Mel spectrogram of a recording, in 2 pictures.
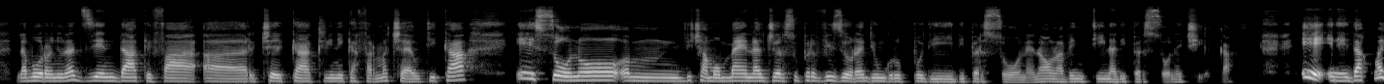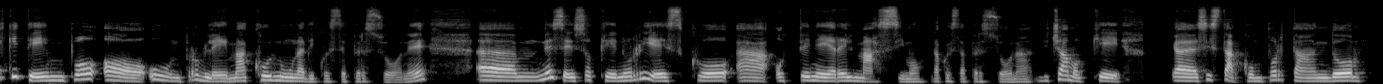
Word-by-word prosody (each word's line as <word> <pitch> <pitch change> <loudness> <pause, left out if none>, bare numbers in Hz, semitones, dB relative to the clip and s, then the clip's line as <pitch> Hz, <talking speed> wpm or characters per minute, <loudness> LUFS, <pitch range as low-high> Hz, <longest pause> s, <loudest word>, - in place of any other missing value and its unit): lavoro 165 +1 +2
in 160 - 0
un'azienda 170 -2 +1
che 155 -2 -6
fa, 145 -2 -1
uhm, 135 -2 -2
ricerca 145 +1 -2
clinica 150 0 -6
farmaceutica 160 +6 -1 0.5
e 270 -2 0
sono, 195 -5 +4
ehm, 160 -3 -1
diciamo 160 -1 -2
manager 165 0 +1
supervisore 165 -2 -2
di 155 - -8
un 155 - 0
gruppo 145 0 -5
di 125 -1 -6
di 130 +2 -11
persone 115 -5 -7
no, 130 +4 -5
1 130 -1 -5
ventina 130 0 -6
di 125 +1 -8
persone 120 0 -8
circa. 470 - -10 0.6
E - - +8
e 170 -1 0
da 195 +4 +4
qualche 355 - 0
tempo, 185 - +3
ho 190 - +3
un 180 -9 -1
problema 155 -4 0
con 195 -2 +2
1 160 -4 +2
di 135 0 -7
queste 130 -1 -11
persone, 130 - -6 0.5
ehm, 180 -2 +5
nel 275 +8 +3
senso 175 - -1
che - - -2
non 175 +2 +1
riesco 175 -5 +1
a 165 -1 -1
ottenere 170 -1 +1
il 170 0 +1
massimo, 130 -2 -2
da 140 - -9
questa 130 -2 -11
persona. 125 -2 -8
Diciamo 175 -2 -2
che, 155 -2 0 0.5
ehm, 170 -2 +4
si 215 +7 -2
sta 205 - 0
comportando 170 0 +1
160 Hz, 130 wpm, -23 LUFS, 140-180 Hz, 0.6 s, E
